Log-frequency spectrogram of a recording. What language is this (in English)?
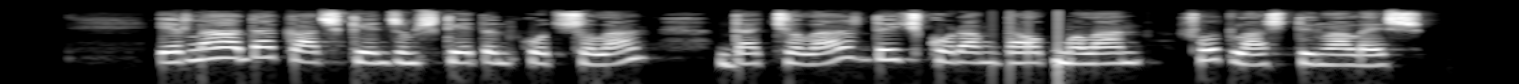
Mari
